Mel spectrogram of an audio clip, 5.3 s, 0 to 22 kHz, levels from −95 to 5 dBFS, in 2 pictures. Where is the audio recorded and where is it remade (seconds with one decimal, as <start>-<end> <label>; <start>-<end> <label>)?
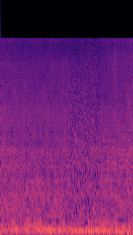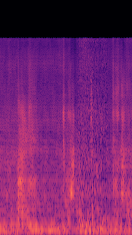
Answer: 0.0-1.4 remade; 1.4-2.0 recorded; 2.0-4.2 remade; 4.2-4.8 recorded; 4.8-5.3 remade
